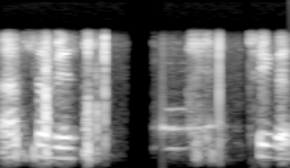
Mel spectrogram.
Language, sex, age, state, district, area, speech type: Bengali, female, 18-30, West Bengal, Murshidabad, rural, conversation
